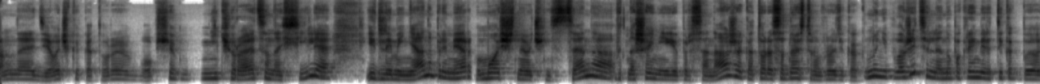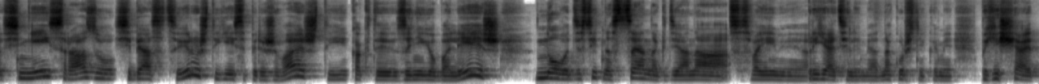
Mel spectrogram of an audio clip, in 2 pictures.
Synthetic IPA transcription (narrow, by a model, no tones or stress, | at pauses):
nːəjədʲe̞vət͡ɕkəkɐt̪o̞ɾəjəvo̞pɕːɪmnʲɪt͡ɕʊɾajɪt̪sənɐsʲilʲɪjə | id̪lʲəmʲɪnʲanəpɾʲɪmʲe̞rmo̞ɕnəjəot͡ɕɪnʲst̪sɛnəvət̪nɐʂɛnʲɪːjɪjopʲɪrsɐnaʐəkɐt̪o̞ɾəjəsɐd̪nost̪əɾɐnɨvɾo̞dʲɪkaknunʲɪpəlˠɐʐɨtʲɪlʲnəjəno̞pɐkɾanʲɪmʲeɾɪt̪ɨkaɡ̚bɨsʲnʲejsɾazʊsʲɪbʲaɐsə̥t̪sɨiɾʊjɪʂt̪ɨjejsəpʲɪɾʲɪʐɨvajɪʂt̪ɨkakt̪ɨzənʲɪjo̞bɐlʲejɪʂ | no̞vot̪dʲɪst̪vʲitʲɪlnəst̪sɛnəɡdʲeɐnasə̥svɐimʲɪpɾʲɪjætʲɪlʲɪmʲɪɐd̪nɐkursʲnʲɪkəmʲɪpəxʲɪɕːæjɪt̪̚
